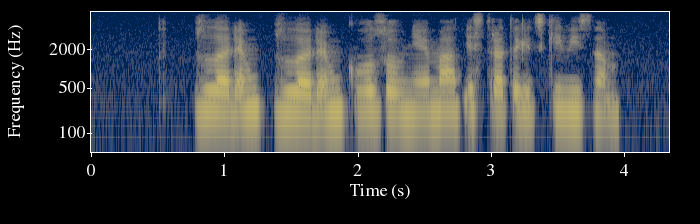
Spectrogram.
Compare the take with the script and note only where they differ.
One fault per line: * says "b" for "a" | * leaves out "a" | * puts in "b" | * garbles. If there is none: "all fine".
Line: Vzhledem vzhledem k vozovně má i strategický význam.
all fine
